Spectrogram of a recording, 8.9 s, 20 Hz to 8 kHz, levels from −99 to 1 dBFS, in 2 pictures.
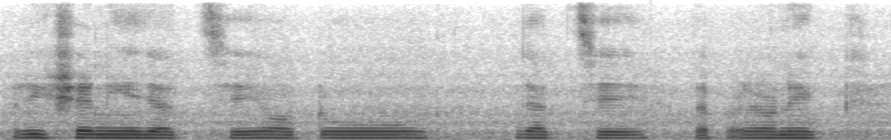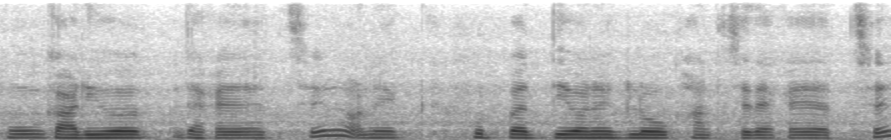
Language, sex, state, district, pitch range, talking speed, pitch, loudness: Bengali, female, West Bengal, Paschim Medinipur, 175-185 Hz, 120 wpm, 180 Hz, -29 LUFS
